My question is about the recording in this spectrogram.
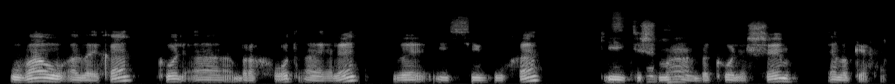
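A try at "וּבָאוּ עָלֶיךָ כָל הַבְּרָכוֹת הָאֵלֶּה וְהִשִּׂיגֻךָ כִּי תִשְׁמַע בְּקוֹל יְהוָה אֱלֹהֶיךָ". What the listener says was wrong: Молодец.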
